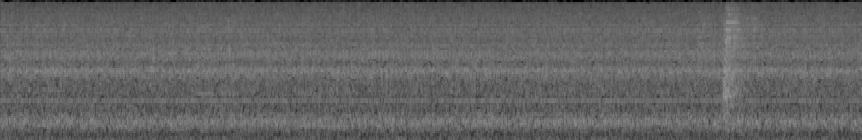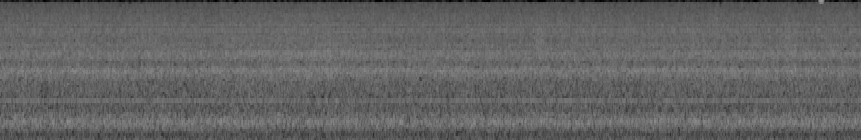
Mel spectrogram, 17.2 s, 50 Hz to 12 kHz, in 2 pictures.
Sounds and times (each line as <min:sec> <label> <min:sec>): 0:00.0 air fan noise 0:17.2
